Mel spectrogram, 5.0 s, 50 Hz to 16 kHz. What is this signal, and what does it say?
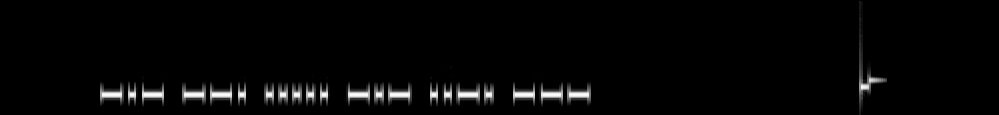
Morse code, heard as a keyed tone, about 36 wpm, 700 Hz. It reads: KG5KFO
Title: USA Call Signs - 3x Character Spacing - 35wpm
